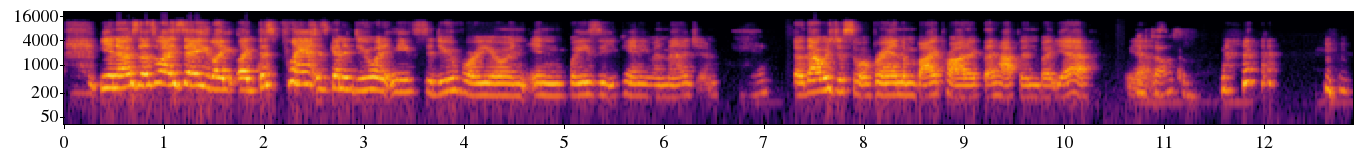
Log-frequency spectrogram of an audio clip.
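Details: Adult woman speaking; no voice disorder.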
